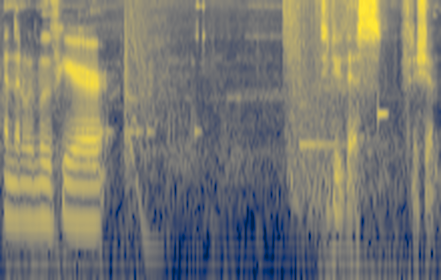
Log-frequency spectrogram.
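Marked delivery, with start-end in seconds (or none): 3.2-4.4 hushed, breathy whisper. Real, not acted. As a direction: whisper it tensely under your breath. Tense moment in fight.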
